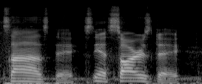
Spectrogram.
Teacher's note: But the kids always spell it S-A-R-S-D-A-Y, Saturday, because there's no TH sound in Japanese, so it's Sa.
